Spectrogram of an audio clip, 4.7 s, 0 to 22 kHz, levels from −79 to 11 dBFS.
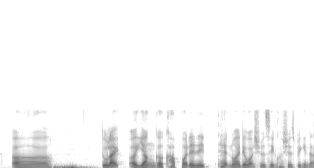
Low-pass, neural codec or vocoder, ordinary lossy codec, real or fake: none; none; none; real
